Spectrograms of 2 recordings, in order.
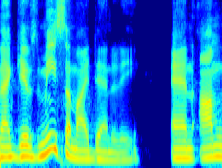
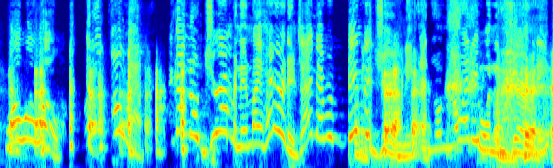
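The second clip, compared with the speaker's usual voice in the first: much higher, louder mock outrage; indignant protest; 4 dB louder, faster than usual. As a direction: act out a baffled, high-pitched objection. Acted protest at a wrong label.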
